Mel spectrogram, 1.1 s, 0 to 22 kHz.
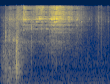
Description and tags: Metal keys pickup sound 2
The sound of lifting from the table a bundle of 6 metal keys
keys, metal, pickup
